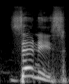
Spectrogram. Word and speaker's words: Zenis: And this is a startup whose name rhymes with tennis. They are called Zenis.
